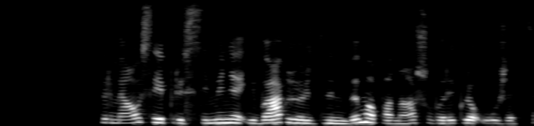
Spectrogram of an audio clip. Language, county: Lithuanian, Vilnius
